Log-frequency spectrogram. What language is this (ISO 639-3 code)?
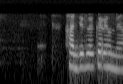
pan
